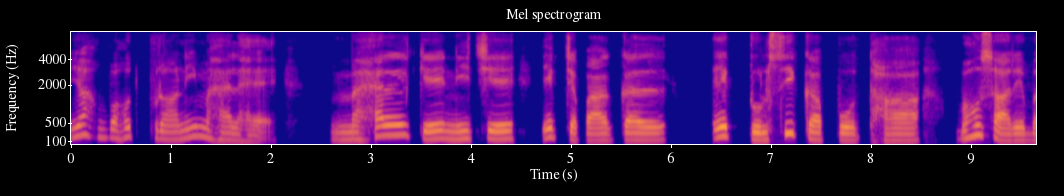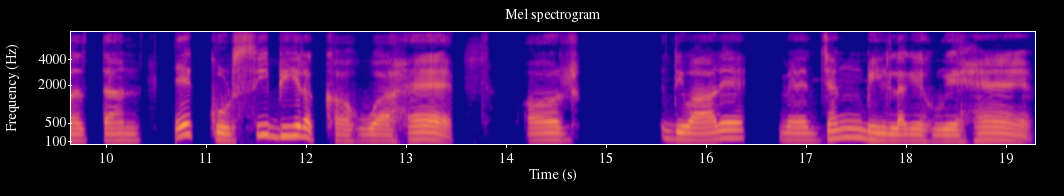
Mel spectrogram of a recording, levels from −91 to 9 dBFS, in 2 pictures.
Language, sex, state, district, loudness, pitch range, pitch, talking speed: Hindi, male, Bihar, Jahanabad, -28 LUFS, 125-170 Hz, 140 Hz, 100 wpm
